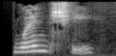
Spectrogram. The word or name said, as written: wenchy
